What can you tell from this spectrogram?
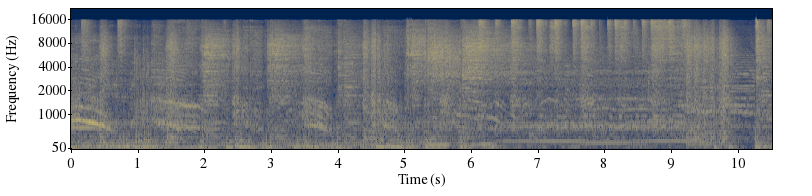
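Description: A live rock band playing at full volume: electric guitar with sliding notes, bass and drum kit, with a singer's voice over the band.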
